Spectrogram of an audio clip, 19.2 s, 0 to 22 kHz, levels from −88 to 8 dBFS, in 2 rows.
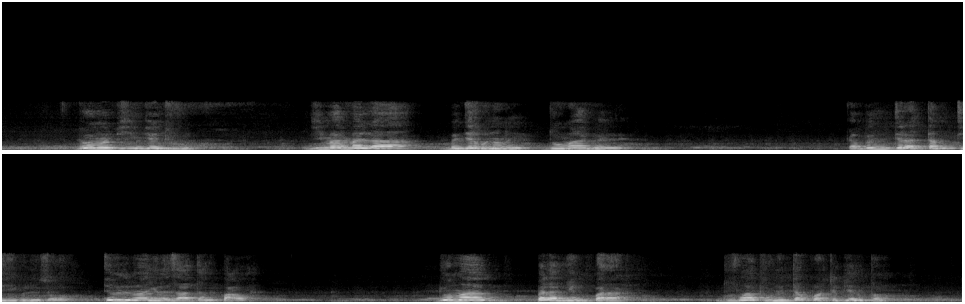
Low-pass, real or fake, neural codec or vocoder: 7.2 kHz; fake; autoencoder, 48 kHz, 128 numbers a frame, DAC-VAE, trained on Japanese speech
